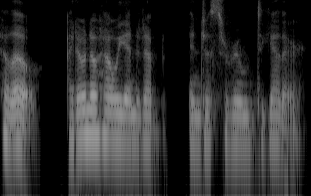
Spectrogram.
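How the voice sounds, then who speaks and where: Woman running an online meeting, lowish voice, chatty and upbeat, video call. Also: level tone, a little fast, a little mellow. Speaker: meeting host. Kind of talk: hosting an online public meeting.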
